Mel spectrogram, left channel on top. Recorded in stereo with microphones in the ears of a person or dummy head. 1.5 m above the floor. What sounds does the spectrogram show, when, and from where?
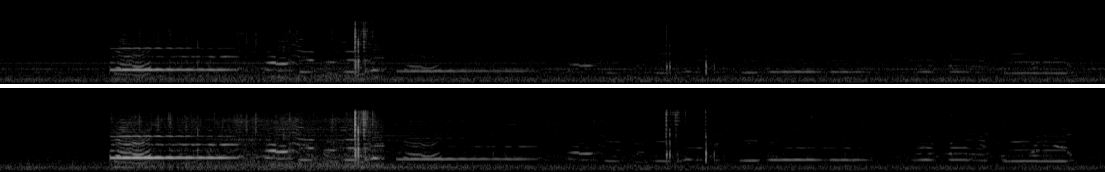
0.0 s a machine running: 35° left (ahead or behind)
1.1 s a dropped coin: 40° right (ahead or behind)
4.0 s a dropped coin: 70° right (ahead or behind)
